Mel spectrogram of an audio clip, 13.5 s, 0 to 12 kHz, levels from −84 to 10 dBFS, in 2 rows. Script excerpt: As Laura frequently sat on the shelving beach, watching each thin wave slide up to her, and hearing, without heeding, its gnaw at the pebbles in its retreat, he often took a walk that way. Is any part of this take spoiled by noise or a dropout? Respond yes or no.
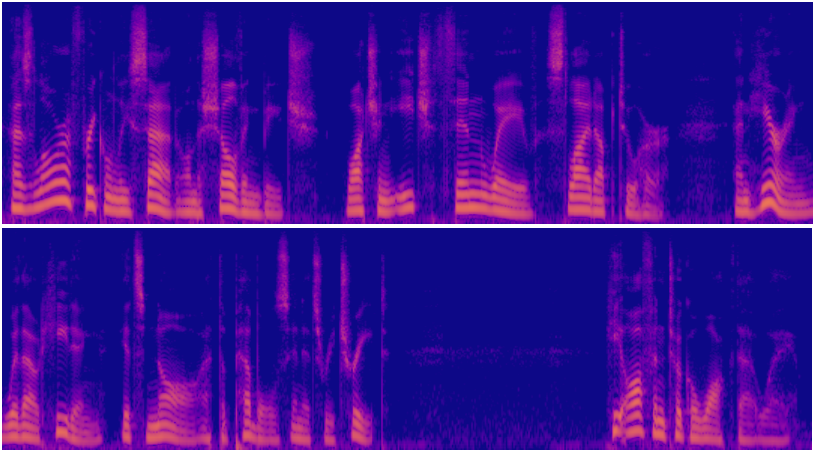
no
